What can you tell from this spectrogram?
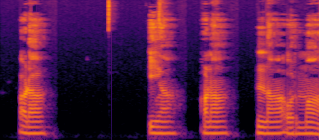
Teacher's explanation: ये पांचों अनुनासिक व्यंजन अड़ा, इया, अणा, ना और मा है, क्योंकि इन सभी को बोलने में नाक का सहयोग लिया जाता है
